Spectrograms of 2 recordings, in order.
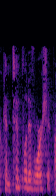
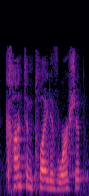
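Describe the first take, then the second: First: "contemplative" said kən-TEM-plə-tiv, stress on TEM; "contemplative" as con-TEM-pla-tive with a short "a"; "contemplative" in the con-TEM-plative form; second-syllable stress. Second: "contemplative" said KON-tem-PLAY-tiv, stress on KON, long PLAY; "contemplative" in the CON-tem-PLATE-ive form; first-syllable stress. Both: Shown as a demonstration. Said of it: "emphasis to put the syllable on".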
